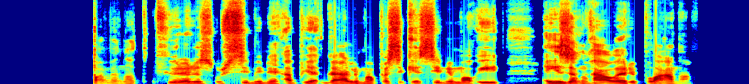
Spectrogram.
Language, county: Lithuanian, Šiauliai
